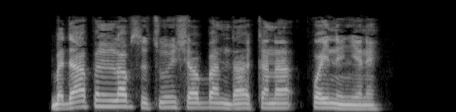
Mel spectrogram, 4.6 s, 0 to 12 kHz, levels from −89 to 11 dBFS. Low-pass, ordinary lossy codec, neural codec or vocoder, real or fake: 7.2 kHz; AAC, 64 kbps; none; real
